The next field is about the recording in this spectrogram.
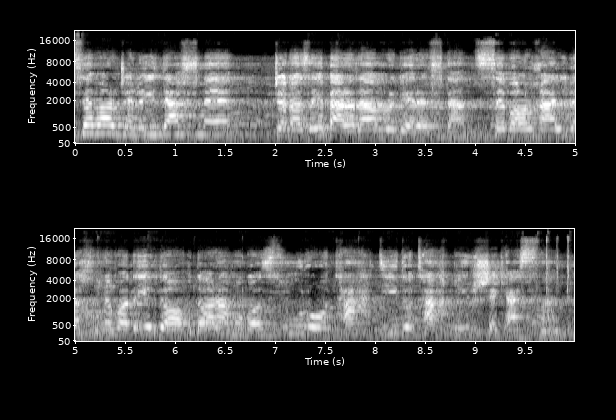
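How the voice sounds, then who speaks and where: A bereaved woman from Iran speaks with rapid, grave intensity, accusing and grieving at once. Her voice rings through a long-reverb hall, and music plays clearly behind her. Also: mid-range voice. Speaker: bereaved sister giving testimony. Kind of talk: public testimony speech.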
